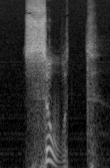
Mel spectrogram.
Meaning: 1. soot 2. disease, sickness
- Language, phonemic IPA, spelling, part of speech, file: Swedish, /suːt/, sot, noun, Sv-sot.ogg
